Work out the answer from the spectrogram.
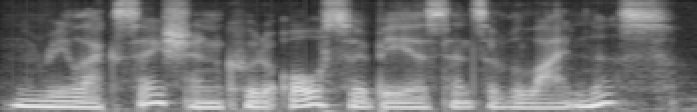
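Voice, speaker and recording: A man leading a guided meditation as a teacher, giving unscripted, gentle instruction in short phrases with long pauses. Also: deep voice, animated.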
